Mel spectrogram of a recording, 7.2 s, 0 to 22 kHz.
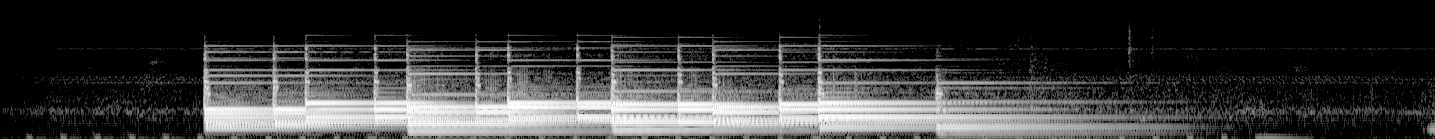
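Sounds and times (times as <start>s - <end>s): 
up train departing: 1.0s - 5.9s.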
